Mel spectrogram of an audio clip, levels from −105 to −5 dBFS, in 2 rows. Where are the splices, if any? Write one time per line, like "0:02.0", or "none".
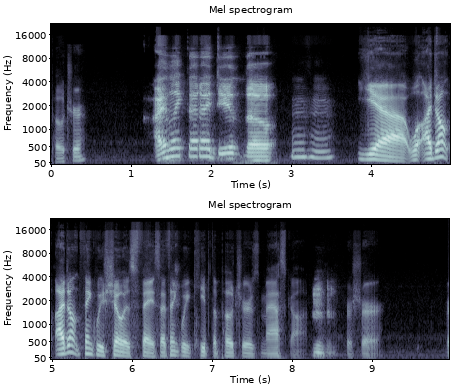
0:02.8
0:08.2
